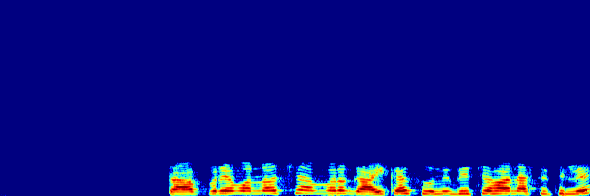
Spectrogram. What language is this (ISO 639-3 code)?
ori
